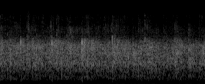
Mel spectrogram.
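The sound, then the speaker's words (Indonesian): Steady applause from a crowd, given for Jesus, a dense wash of many hands clapping at even loudness with no pauses, continuing throughout the short clip without any voices. “Berikan tepuk tangan bagi Yesus Tuhan kita.”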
